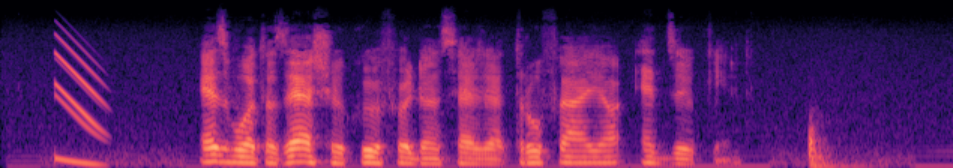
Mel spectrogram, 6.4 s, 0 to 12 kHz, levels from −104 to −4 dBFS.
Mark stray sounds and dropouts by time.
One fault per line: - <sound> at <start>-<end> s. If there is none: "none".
- chirp at 0.4-0.8 s
- thud at 5.4-5.9 s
